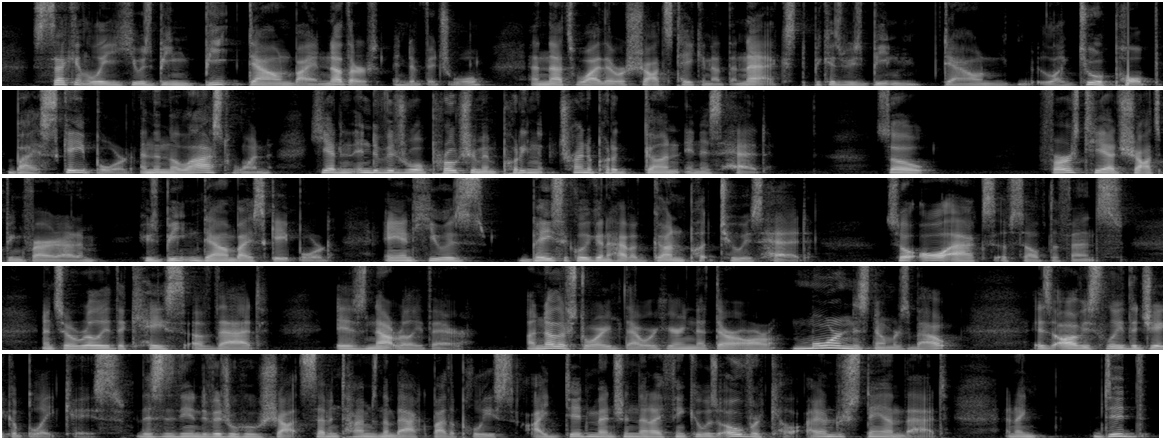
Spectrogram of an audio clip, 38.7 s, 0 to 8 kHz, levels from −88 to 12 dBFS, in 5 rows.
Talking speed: 225 wpm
